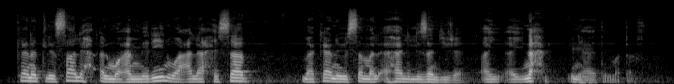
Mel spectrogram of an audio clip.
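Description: The man talks at a fairly quick pace. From Morocco. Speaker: writer and former state official; interview guest. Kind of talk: political interview. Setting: studio. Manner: formal. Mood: calm, analytical. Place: studio. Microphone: lapel.

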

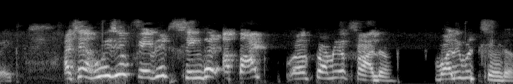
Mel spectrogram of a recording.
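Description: A woman with an Indian accent, fairly quick in pace and high in pitch, with very wide pitch swings, long, frequent pauses, and a dry sound with no echo. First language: Hindi. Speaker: live stream host. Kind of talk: casual live interview. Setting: live video call. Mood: cheerful, friendly. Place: home room. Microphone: phone near.

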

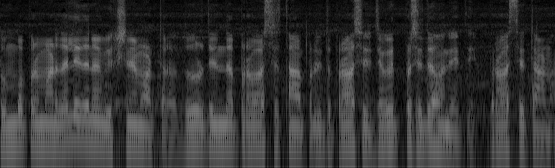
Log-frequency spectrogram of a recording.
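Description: Noticeable background noise sits behind a man with a fairly high pitch. His intonation stays monotone and flat. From North Karnataka (Haveri area). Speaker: religious studies student at a monastery. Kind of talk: interview.

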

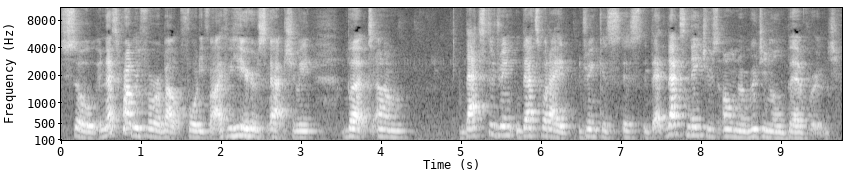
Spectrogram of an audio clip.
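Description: Audible room echo surrounds a woman speaking at a moderate pace and a fairly low pitch. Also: ordinary pitch variation. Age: 70s. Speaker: raw vegan health advocate. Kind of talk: interview answer. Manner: emphatic, chatty.

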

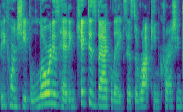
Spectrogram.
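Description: This is an unforced reading voice. The delivery stays an unforced reading voice throughout.

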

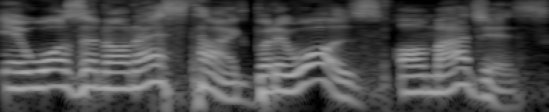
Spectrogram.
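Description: A man is speaking. He has a London accent. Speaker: esports commentator. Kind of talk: live commentary. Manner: fast.

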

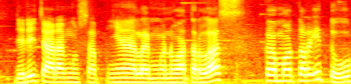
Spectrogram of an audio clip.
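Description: There is faint music in the background as a man speaks with ordinary pitch variation. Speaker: product demonstrator. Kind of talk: tutorial. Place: street. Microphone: lapel.

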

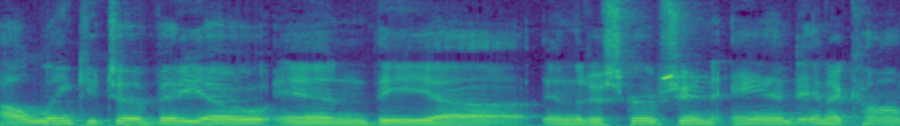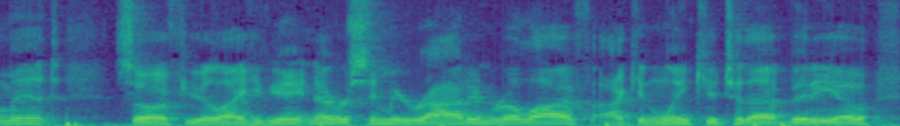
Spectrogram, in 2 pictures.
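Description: Barely pausing, a man talks at a moderate pace with fairly even intonation. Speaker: motocross video creator. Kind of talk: casual vlog chat. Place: home room. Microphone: phone near.

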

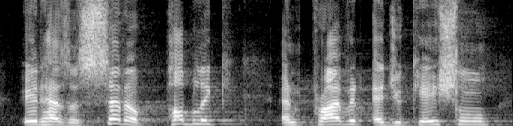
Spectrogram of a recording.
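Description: Against a quiet background, a man speaks in a raised, projected voice with a bright, sharp tone. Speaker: university dean. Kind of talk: conference opening speech. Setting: stage with audience. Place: hall. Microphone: podium.

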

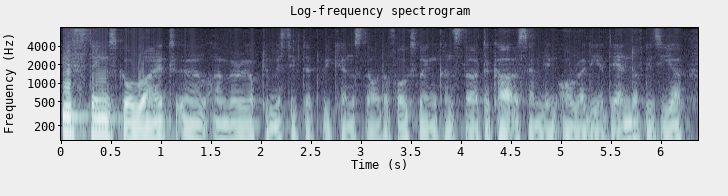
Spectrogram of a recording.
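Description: This man speaks very fast with a German accent and hardly any pauses, his fairly low voice somewhat breathy and dark and mellow in tone. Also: ordinary pitch variation. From Germany. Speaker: ambassador; interviewee. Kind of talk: interview. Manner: hesitant, many fillers. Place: office.

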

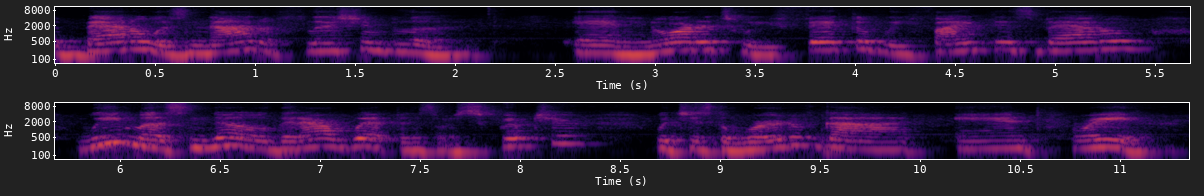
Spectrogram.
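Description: Light background noise and audible room echo frame a woman speaking at a fairly slow pace. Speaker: minister giving a talk. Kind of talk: sermon. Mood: warm, earnest. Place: home room. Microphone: webcam.

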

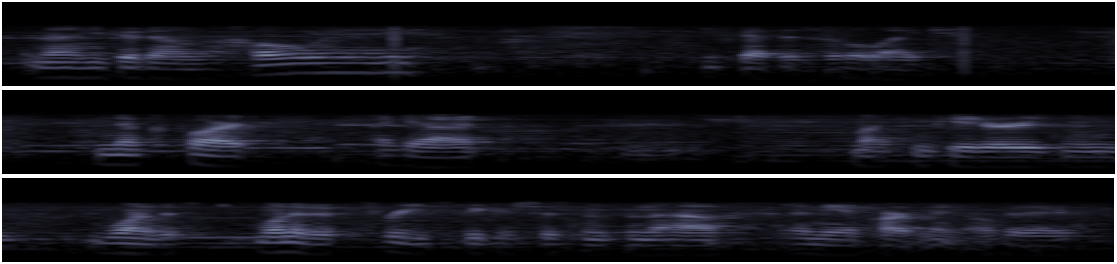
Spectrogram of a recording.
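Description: Over noticeable background noise, a man talks at a moderate pace with a fairly low pitch, ordinary pitch variation, and long, frequent pauses. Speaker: entry-level web designer. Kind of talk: casual video tour narration. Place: home room. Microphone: phone near.

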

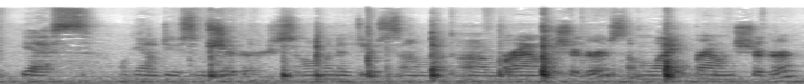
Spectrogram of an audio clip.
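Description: Loud noise runs behind the voice. The speaker is a woman. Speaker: home cook vlogger. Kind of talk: cooking tutorial chat. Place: kitchen. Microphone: camera far.

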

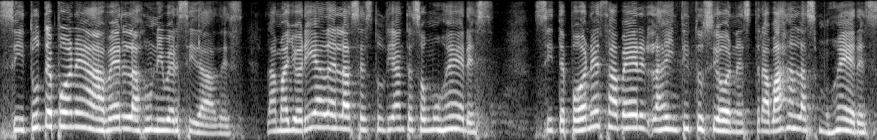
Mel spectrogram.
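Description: A woman with a normal speaking voice, fairly high pitch, ordinary pitch variation, and a fairly slow pace. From Dominican Republic. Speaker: political candidate; candidate. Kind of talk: political debate. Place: studio. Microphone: handheld.

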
